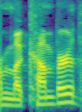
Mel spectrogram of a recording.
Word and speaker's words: McCumber: Like you said before, it's Parker underscore McCumber.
